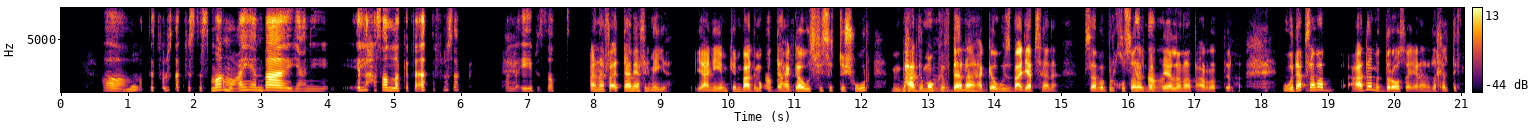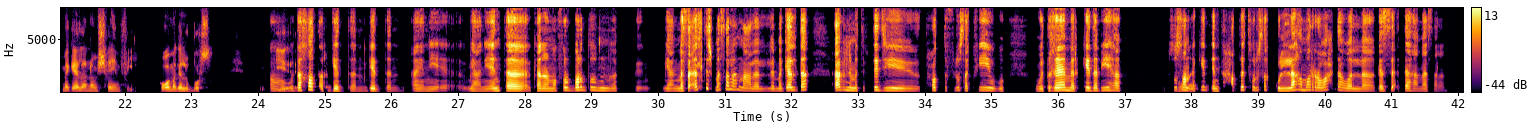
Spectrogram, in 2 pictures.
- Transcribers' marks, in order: tapping
- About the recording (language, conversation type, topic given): Arabic, podcast, إزاي الضغط الاجتماعي بيأثر على قراراتك لما تاخد مخاطرة؟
